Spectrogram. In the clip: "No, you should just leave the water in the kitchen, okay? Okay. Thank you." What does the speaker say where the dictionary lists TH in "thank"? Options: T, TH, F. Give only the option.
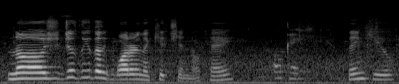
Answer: TH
